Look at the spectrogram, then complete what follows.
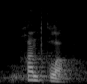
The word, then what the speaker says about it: Hunt Club: Скажу вам о том, что в моем сегодняшнем задании стоят работа с гель-лаками из коллекции Hunt Club. Да, вот так читается правильно.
